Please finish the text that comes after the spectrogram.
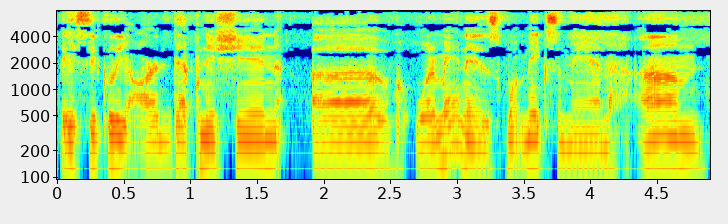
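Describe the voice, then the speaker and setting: A man's voice: mid-range voice, steady tone, moderate pace, slight background noise. A young man from Central Texas with a faint Texan accent, a regular vlogger talking casually to camera, rambling with lots of ums and restarts. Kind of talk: casual vlog monologue.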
